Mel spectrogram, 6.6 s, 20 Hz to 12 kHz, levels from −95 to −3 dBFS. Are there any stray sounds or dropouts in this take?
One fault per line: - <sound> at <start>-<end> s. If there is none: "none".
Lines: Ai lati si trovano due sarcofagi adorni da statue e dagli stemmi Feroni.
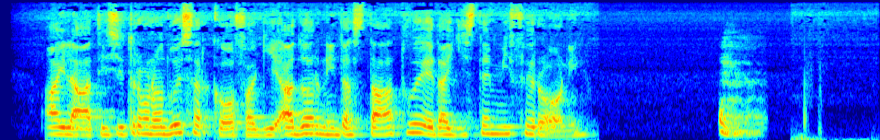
- cough at 5.4-5.8 s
